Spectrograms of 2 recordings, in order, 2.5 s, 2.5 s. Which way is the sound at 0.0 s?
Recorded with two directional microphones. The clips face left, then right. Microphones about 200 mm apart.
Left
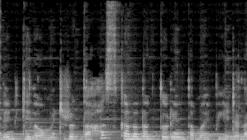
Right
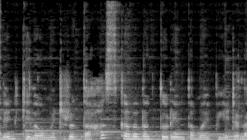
20° right (ahead or behind).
